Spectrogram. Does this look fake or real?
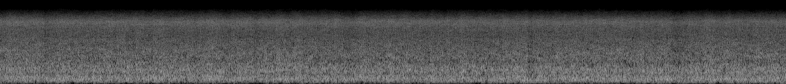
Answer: fake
